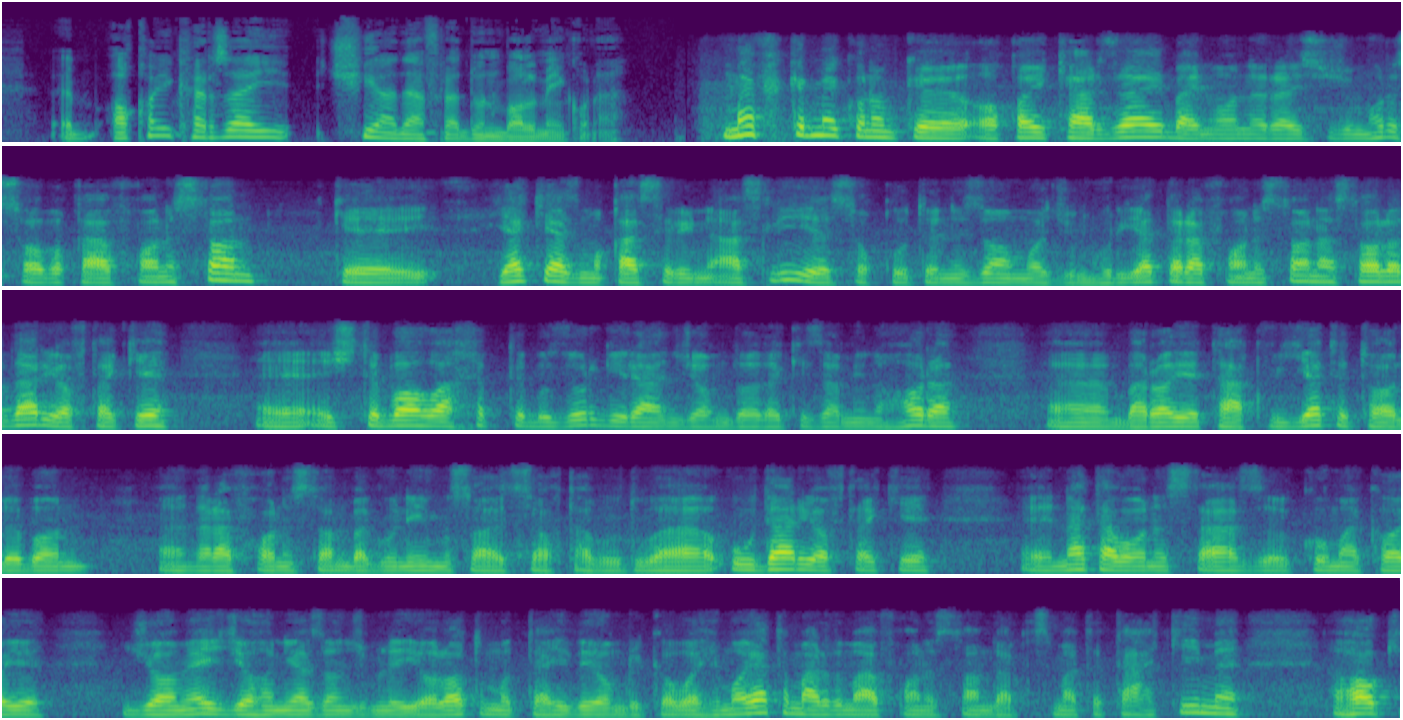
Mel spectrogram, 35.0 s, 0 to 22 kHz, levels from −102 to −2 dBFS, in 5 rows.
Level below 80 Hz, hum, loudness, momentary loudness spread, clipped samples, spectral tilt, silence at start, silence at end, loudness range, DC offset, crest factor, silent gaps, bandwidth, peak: -64 dBFS; none; -25 LUFS; 12 LU; under 0.1%; -7 dB/octave; 0.3 s; 0 s; 4 LU; under 0.1%; 20 dB; none; 9.8 kHz; -4 dBFS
